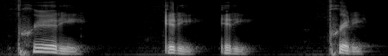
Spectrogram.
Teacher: The double T makes a fast D sound, like in water bottle.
